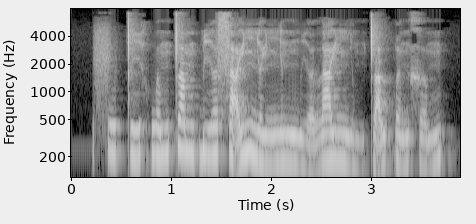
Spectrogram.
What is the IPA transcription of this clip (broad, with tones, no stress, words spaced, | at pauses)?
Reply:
fu˧t̪i˨˦ hwə˨˦mt̪a˧mɓi˨˦ə̯sa̰˧˥j ɲə˧jɲə˧nmi˧˩ə̯ la˧jɲə̤˨˩mt̪a̰˧˥w ɓə˨˦nxə˨˦m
